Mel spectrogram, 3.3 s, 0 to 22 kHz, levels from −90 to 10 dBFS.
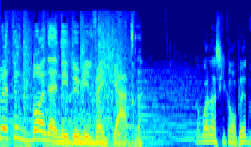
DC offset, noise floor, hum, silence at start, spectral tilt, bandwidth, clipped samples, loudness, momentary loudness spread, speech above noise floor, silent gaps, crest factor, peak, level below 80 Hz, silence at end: under 0.1%; -50 dBFS; none; 0 s; -5.5 dB/octave; 15.5 kHz; under 0.1%; -28 LUFS; 11 LU; 23 dB; none; 16 dB; -12 dBFS; -46 dBFS; 0 s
